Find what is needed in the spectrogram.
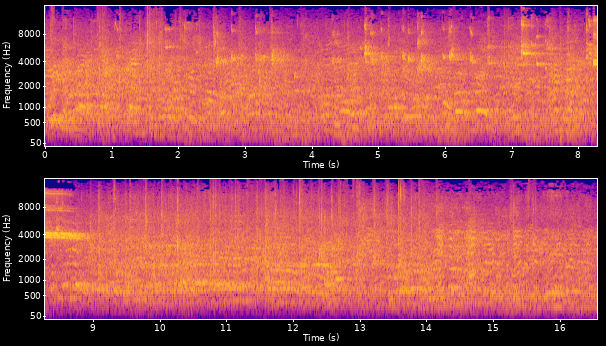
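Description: Basketball game sounds in a school gym: many spectators talking and calling out over the ball being dribbled and sneakers on the court. A short referee's whistle sounds about eight seconds in, as play stops.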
